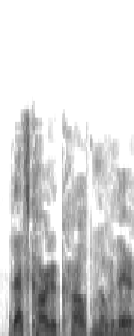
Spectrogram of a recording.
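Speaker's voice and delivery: usual speaking voice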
